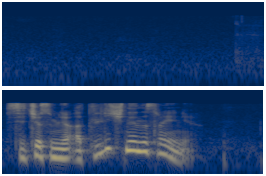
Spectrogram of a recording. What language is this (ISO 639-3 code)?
rus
